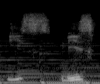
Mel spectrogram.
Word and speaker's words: Vizrt: O sea, de hecho, este software que te digo que es el Viz, que se escribe V-I-Z-R-T, VizRT.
